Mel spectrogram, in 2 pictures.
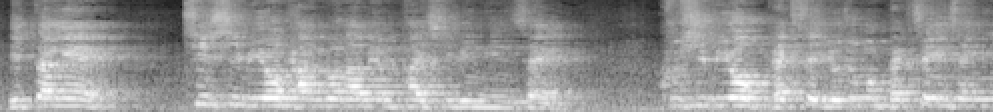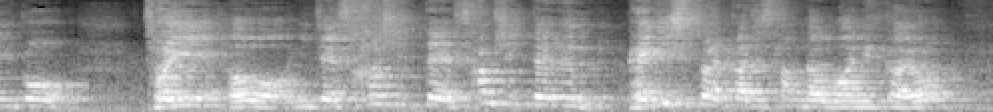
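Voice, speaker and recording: Animated male pastor in an echoey church. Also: sits high, a little hiss or hum. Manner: animated storytelling, acting out dialogue. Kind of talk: sermon. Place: church sanctuary. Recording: distant mic in echoey church hall.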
